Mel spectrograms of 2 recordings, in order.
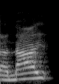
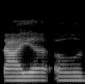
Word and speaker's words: Anaya: I got a hand, a night. Am I pronouncing that right? Yes, ma'am. It's Anaya.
